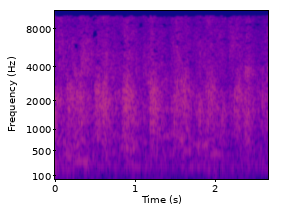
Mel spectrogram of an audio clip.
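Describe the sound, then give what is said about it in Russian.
Sustained audience applause for contest participants at an event, a dense wash of many hands clapping steadily at an even loudness for a few seconds, with no one speaking over it. “Давайте еще раз поддержим аплодисментами.”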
